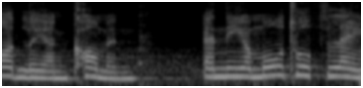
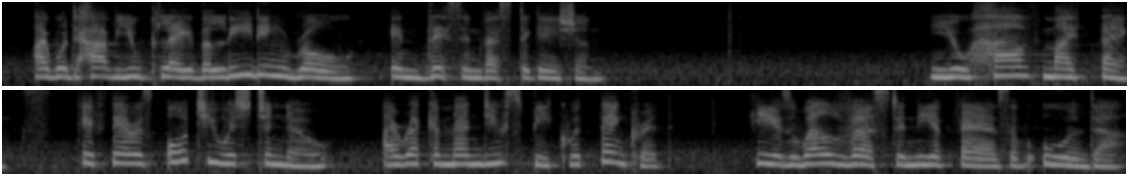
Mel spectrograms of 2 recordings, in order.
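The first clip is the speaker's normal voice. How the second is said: mechanical, machine-like robot voice. Voicing a girl's lines of dialogue, in a robot voice. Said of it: "I wanted to use a robot voice for this girl".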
